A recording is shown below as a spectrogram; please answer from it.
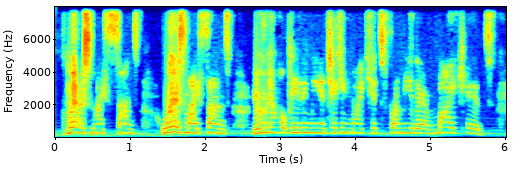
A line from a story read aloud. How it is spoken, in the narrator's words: he's screaming on top of his lungs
